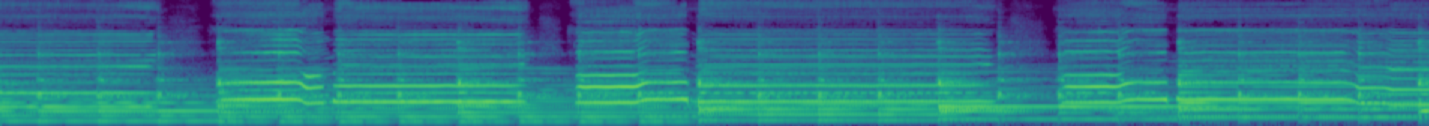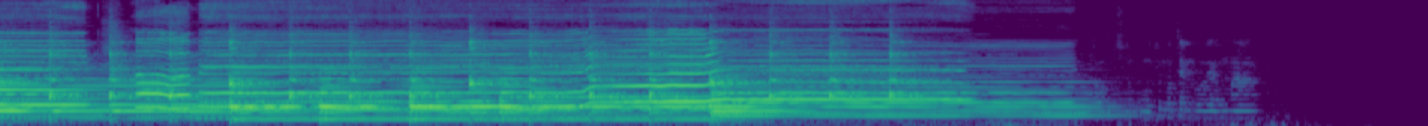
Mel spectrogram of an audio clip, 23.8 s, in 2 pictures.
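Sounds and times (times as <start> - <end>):
soprano singing: 0.0 - 21.4.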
